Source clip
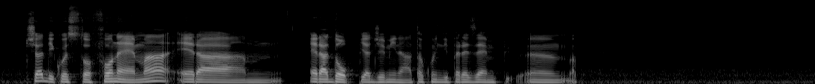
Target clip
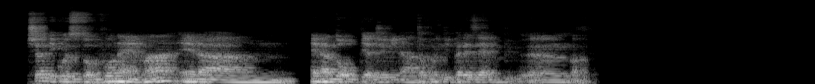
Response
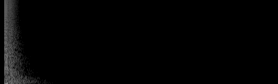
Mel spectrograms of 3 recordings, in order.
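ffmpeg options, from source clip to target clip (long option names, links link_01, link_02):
-filter_complex "[0:a]agate=range=-60dB:threshold=-50dB:ratio=16:detection=peak,asettb=1/sr,asplit=3[link_01][link_02][link_03];[link_01]atrim=end=0.844[link_04];[link_02]atrim=start=0.84:end=3.34,asetpts=PTS-STARTPTS,afade=type=in:duration=0.004:curve=qsin,afade=type=out:start_time=2.496:duration=0.004:curve=qsin,bass=frequency=250:gain=11,treble=frequency=4000:gain=-9[link_05];[link_03]atrim=start=3.336[link_06];[link_04][link_05]acrossfade=duration=0.004:curve1=hsin:curve2=qsin[link_07];[link_07][link_06]acrossfade=duration=0.004:curve1=qsin:curve2=hsin,acompressor=threshold=-43dB:ratio=2[link_08];[1:a]atrim=start_sample=2205,atrim=end_sample=3528,asetrate=24255,aresample=44100[link_09];[link_08][link_09]afir=irnorm=-1:irlink=0,volume=4dB"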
